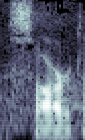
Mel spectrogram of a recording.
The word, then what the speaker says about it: Sartre: There's a, I think who I think it was John Paul Sartre was uh, Sartre, I'm French pronunciation.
